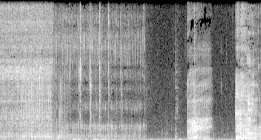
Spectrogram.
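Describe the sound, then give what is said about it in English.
Throat gurgling from people drinking butterscotch and butternut squash coffee: a low, rough bubbling rumble that ends in a couple of louder, harsher bursts. “Did you gurgle? I gurgled.”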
